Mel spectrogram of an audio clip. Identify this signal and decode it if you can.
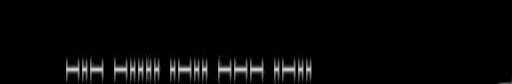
Morse code, heard as a keyed tone, about 30 wpm, 700 Hz. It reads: K6LOL
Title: USA Call Signs - 5 Characters - 30wpm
